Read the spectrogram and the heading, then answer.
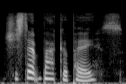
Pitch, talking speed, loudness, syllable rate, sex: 235 Hz, 235 wpm, -19 LUFS, 5.2 syllables/s, female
